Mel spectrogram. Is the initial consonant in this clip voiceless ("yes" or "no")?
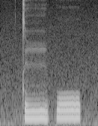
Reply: yes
